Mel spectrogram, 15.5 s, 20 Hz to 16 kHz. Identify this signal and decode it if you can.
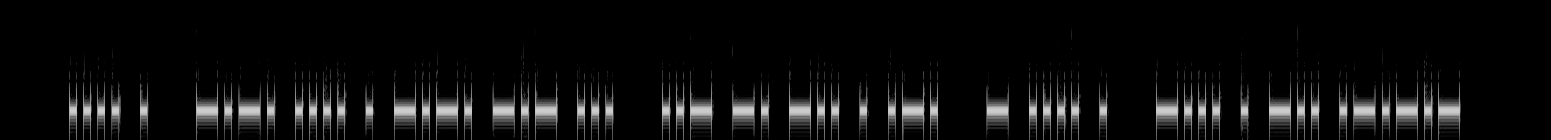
Morse code, heard as a keyed tone, about 17 wpm, 700 Hz. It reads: HE CHECKS UNDER THE BED.
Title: Easy Phrases 17wpm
